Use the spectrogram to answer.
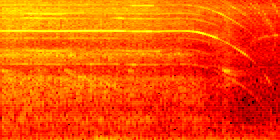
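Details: Steady high-pitched whine of a dental drill (handpiece) cutting a maxillary premolar class II preparation in a dentistry teaching course, then dropping in pitch as it spins down.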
